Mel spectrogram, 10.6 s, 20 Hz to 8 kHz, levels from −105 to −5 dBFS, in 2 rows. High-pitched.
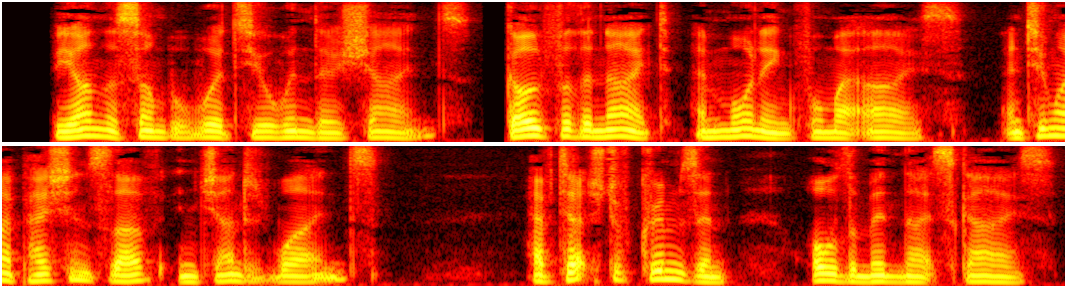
No: low, 125 Hz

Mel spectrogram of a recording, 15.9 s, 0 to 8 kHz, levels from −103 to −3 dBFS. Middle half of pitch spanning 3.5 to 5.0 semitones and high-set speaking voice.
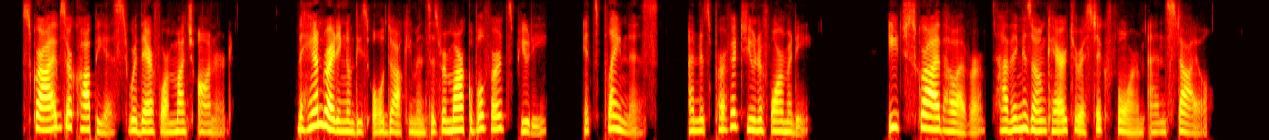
Yes: average, 4.0 semitones; high, 220 Hz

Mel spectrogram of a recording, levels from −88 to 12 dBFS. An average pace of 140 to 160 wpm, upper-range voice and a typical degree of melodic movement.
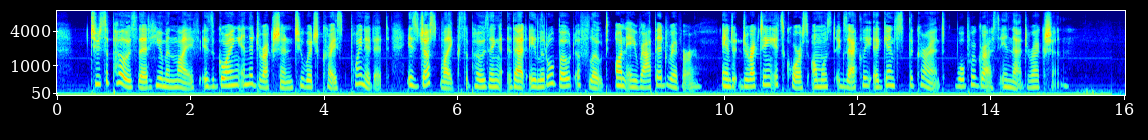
Yes: average, 155 wpm; high, 210 Hz; average, 3.7 semitones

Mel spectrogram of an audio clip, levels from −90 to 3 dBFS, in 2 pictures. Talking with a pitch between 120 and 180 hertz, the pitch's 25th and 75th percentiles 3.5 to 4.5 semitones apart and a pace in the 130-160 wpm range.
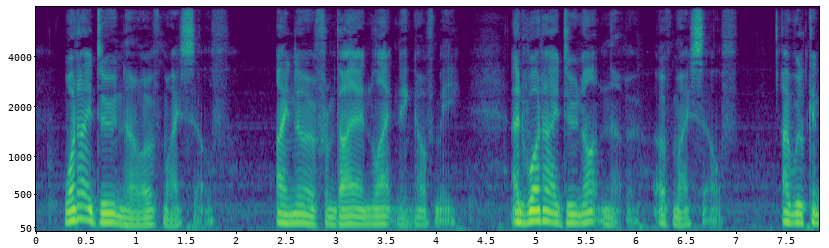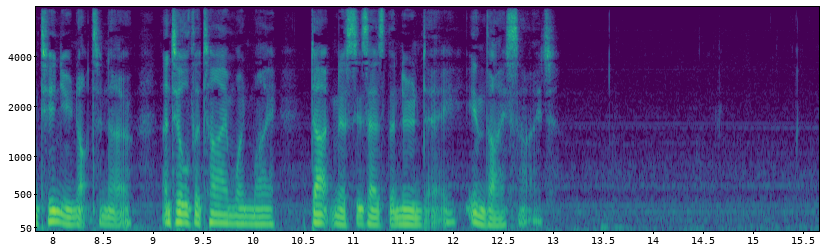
No: low, 105 Hz; average, 4.2 semitones; average, 155 wpm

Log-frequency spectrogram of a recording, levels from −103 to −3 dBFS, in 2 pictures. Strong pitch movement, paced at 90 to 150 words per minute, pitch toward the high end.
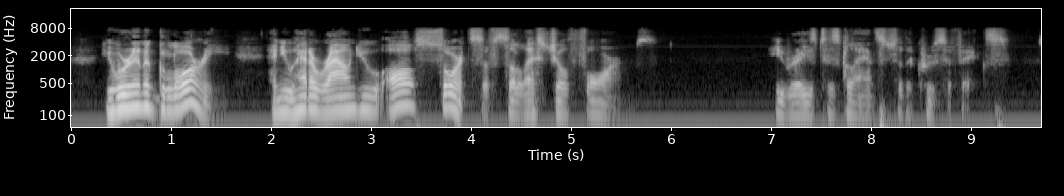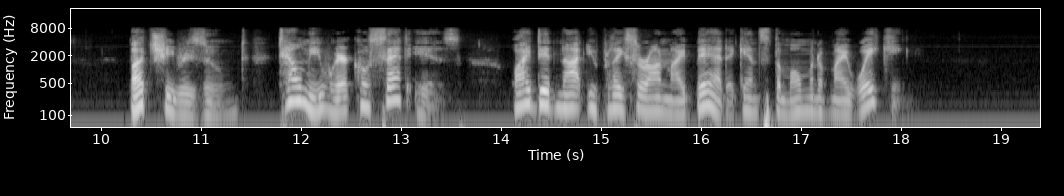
No: wide, 5.8 semitones; average, 140 wpm; low, 120 Hz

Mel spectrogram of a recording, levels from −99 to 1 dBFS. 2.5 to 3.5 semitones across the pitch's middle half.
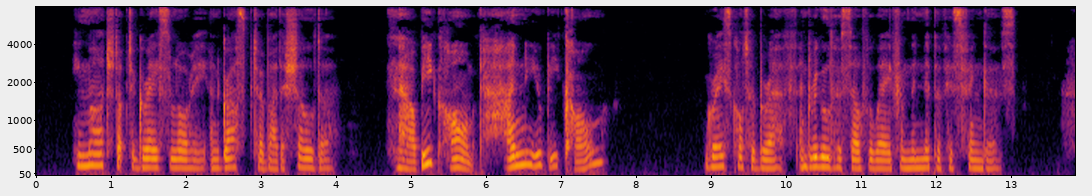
Yes: average, 2.9 semitones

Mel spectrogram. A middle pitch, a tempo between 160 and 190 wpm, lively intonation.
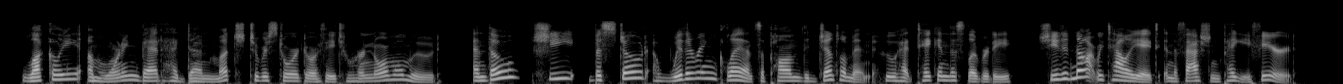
Yes: medium, 175 Hz; average, 175 wpm; wide, 6.3 semitones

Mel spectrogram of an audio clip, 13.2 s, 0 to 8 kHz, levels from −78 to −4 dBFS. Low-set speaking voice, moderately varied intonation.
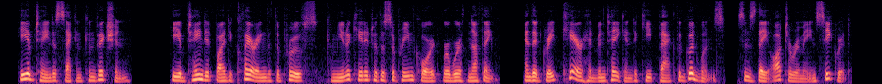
Yes: low, 120 Hz; average, 3.9 semitones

